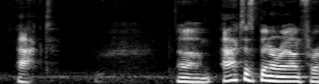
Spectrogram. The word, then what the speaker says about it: ACT: Rob Radel and I'm here to tell you about acceptance and commitment therapy which is spelled a CT but always pronounced as a word act act has been around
